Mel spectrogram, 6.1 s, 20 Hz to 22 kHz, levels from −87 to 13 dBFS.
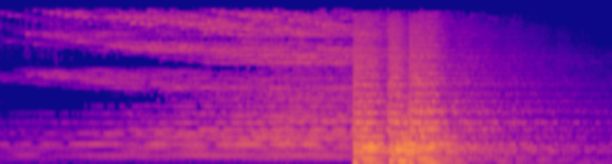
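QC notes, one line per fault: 0.39 s, 2.86–2.89 s and 5.13–5.15 s: lost LE Audio frames. Short gaps of about 15 ms, 22.5 ms and 15 ms, consistent with two, three and two frames of 7.5 ms dropped from the Bluetooth LE Audio stream. In each gap the LC3 decoder refills the missing time by repeating the last good spectrum with randomised phase signs. Any tonal content turns briefly into a noisy smear before normal decoding resumes.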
